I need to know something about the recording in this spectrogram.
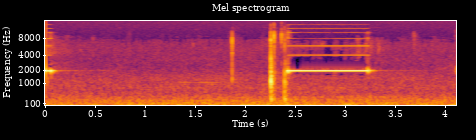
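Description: Toyota Highlander power liftgate's buzzer giving one steady high beep of almost a second, about two and a half seconds in, just after two light clicks. The beep confirms that the liftgate's opening height is being set while its button is held.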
